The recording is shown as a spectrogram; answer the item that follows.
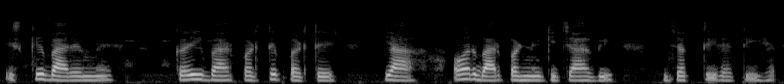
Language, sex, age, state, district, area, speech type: Hindi, female, 30-45, Uttar Pradesh, Sonbhadra, rural, spontaneous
